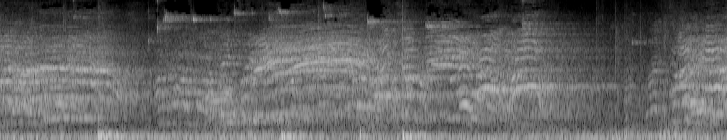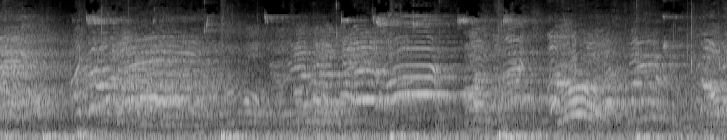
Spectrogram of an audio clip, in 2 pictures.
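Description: A volleyball thumps off hands and arms again and again.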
